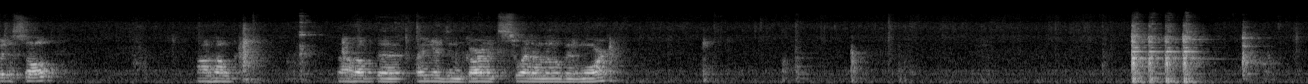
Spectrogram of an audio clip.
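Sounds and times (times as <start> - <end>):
food sizzling in a pan: 0.0 - 13.0
kitchenware clattering: 2.4 - 3.3, 11.3 - 12.8.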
